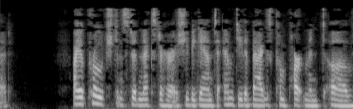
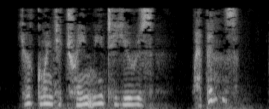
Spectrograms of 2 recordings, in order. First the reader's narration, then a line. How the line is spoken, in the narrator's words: I whispered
